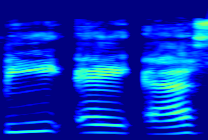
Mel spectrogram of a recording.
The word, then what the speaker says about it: Basham: like me to connect with my dad donald basham can you say his last name one more time yeah it's b-a-s-h-a-m it's pronounced basham basil basham basum so donald basham right yeah how long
